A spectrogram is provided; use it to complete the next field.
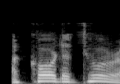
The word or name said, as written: accordatura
